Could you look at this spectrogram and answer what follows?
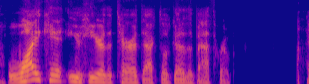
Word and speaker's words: pterodactyl: can't you hear the pterodactyl go to the bathroom I have no idea he said because the P is silent honestly I lost it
